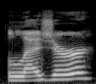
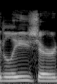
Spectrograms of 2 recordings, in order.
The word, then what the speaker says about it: leisure: I've also heard this word pronounced leisure. Most of us in America America say leisure, just so you know.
